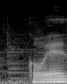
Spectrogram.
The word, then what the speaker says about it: ご縁: 因为日文中的五元跟缘分 Goen 的发音是一样的。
